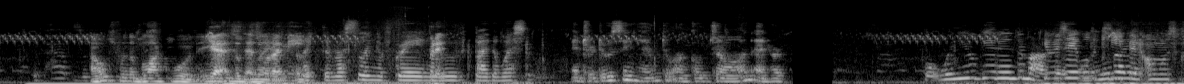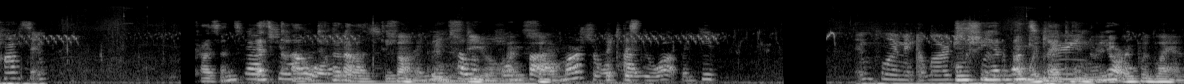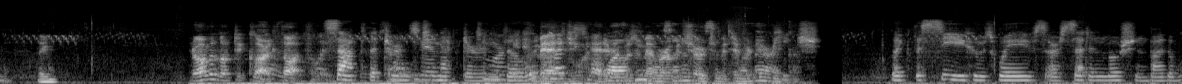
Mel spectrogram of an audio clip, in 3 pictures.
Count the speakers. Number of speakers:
7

